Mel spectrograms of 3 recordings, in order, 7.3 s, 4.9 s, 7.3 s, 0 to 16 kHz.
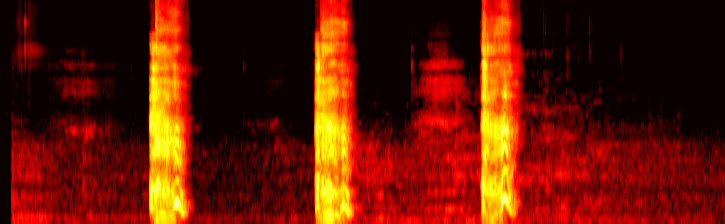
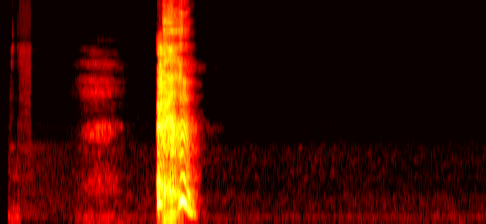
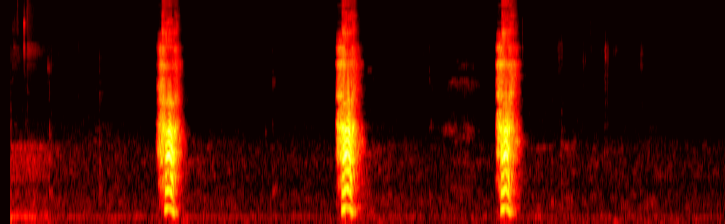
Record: three_cough_length: 7.3 s
three_cough_amplitude: 32126
three_cough_signal_mean_std_ratio: 0.28
cough_length: 4.9 s
cough_amplitude: 32768
cough_signal_mean_std_ratio: 0.21
exhalation_length: 7.3 s
exhalation_amplitude: 30086
exhalation_signal_mean_std_ratio: 0.19
survey_phase: alpha (2021-03-01 to 2021-08-12)
age: 18-44
gender: Female
wearing_mask: 'No'
symptom_none: true
smoker_status: Never smoked
respiratory_condition_asthma: true
respiratory_condition_other: false
recruitment_source: Test and Trace
submission_delay: 1 day
covid_test_result: Positive
covid_test_method: RT-qPCR
covid_ct_value: 25.0
covid_ct_gene: ORF1ab gene
covid_ct_mean: 25.5
covid_viral_load: 4300 copies/ml
covid_viral_load_category: Minimal viral load (< 10K copies/ml)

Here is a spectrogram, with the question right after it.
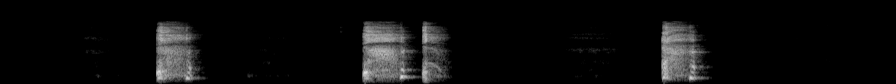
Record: three_cough_length: 9.0 s
three_cough_amplitude: 31005
three_cough_signal_mean_std_ratio: 0.28
survey_phase: beta (2021-08-13 to 2022-03-07)
age: 18-44
gender: Female
wearing_mask: 'No'
symptom_none: true
smoker_status: Never smoked
respiratory_condition_asthma: false
respiratory_condition_other: false
recruitment_source: REACT
submission_delay: 2 days
covid_test_result: Negative
covid_test_method: RT-qPCR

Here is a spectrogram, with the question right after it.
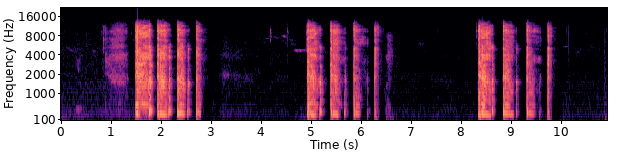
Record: three_cough_length: 10.9 s
three_cough_amplitude: 28278
three_cough_signal_mean_std_ratio: 0.33
survey_phase: alpha (2021-03-01 to 2021-08-12)
age: 18-44
gender: Female
wearing_mask: 'No'
symptom_cough_any: true
symptom_fatigue: true
symptom_headache: true
smoker_status: Never smoked
respiratory_condition_asthma: false
respiratory_condition_other: false
recruitment_source: Test and Trace
submission_delay: 2 days
covid_test_result: Positive
covid_test_method: RT-qPCR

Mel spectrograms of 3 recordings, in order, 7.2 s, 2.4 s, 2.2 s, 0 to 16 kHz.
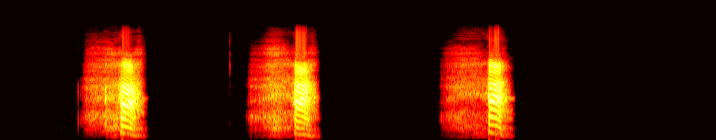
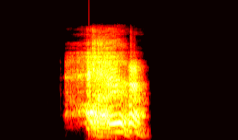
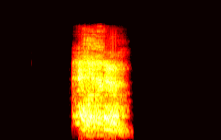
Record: exhalation_length: 7.2 s
exhalation_amplitude: 28587
exhalation_signal_mean_std_ratio: 0.24
cough_length: 2.4 s
cough_amplitude: 32768
cough_signal_mean_std_ratio: 0.43
three_cough_length: 2.2 s
three_cough_amplitude: 29986
three_cough_signal_mean_std_ratio: 0.39
survey_phase: beta (2021-08-13 to 2022-03-07)
age: 45-64
gender: Male
wearing_mask: 'No'
symptom_cough_any: true
symptom_runny_or_blocked_nose: true
symptom_onset: 7 days
smoker_status: Never smoked
respiratory_condition_asthma: true
respiratory_condition_other: false
recruitment_source: Test and Trace
submission_delay: 2 days
covid_test_result: Positive
covid_test_method: RT-qPCR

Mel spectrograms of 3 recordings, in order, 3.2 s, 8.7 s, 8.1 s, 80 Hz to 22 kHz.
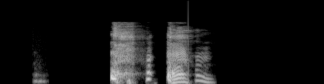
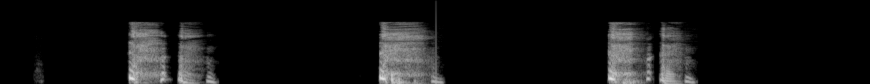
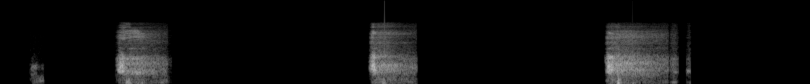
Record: cough_length: 3.2 s
cough_amplitude: 14482
cough_signal_mean_std_ratio: 0.3
three_cough_length: 8.7 s
three_cough_amplitude: 14673
three_cough_signal_mean_std_ratio: 0.26
exhalation_length: 8.1 s
exhalation_amplitude: 4574
exhalation_signal_mean_std_ratio: 0.26
survey_phase: alpha (2021-03-01 to 2021-08-12)
age: 45-64
gender: Female
wearing_mask: 'No'
symptom_cough_any: true
symptom_abdominal_pain: true
symptom_fatigue: true
symptom_headache: true
smoker_status: Never smoked
respiratory_condition_asthma: true
respiratory_condition_other: false
recruitment_source: Test and Trace
submission_delay: 2 days
covid_test_result: Positive
covid_test_method: RT-qPCR
covid_ct_value: 26.9
covid_ct_gene: ORF1ab gene
covid_ct_mean: 27.3
covid_viral_load: 1100 copies/ml
covid_viral_load_category: Minimal viral load (< 10K copies/ml)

